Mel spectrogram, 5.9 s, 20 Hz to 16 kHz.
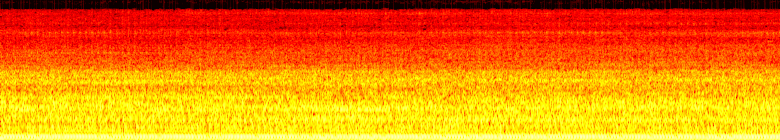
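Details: Kohler Magnum 20 engine on a Wizard garden tractor after repairs, just started after priming and choke: steady putter at about three beats a second with no stumbles or surging; idling normally.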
